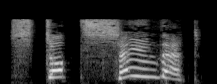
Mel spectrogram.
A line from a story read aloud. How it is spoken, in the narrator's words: Kusi howled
